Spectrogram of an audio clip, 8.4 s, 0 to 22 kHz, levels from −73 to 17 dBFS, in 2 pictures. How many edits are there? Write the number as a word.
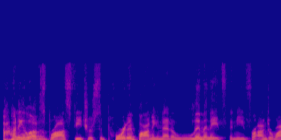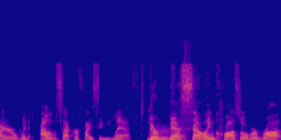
zero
